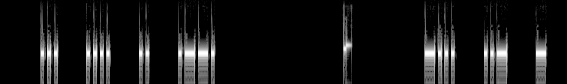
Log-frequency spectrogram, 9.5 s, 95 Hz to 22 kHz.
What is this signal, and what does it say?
Morse code, heard as a keyed tone, about 22 wpm, spaced as for 12 wpm, 700 Hz. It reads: SHIP BUT
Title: 3x Character Spacing - Top 500 Words - 22wpm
